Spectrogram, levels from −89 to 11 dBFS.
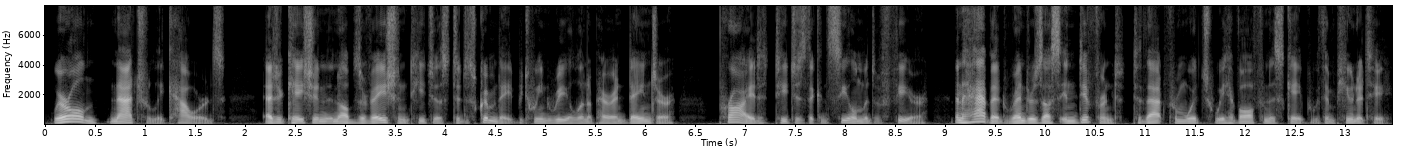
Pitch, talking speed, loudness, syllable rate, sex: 100 Hz, 170 wpm, -24 LUFS, 5.9 syllables/s, male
